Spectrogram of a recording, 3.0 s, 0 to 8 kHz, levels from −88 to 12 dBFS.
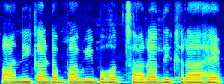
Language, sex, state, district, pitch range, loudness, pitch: Hindi, female, Jharkhand, Deoghar, 225-235 Hz, -12 LUFS, 230 Hz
